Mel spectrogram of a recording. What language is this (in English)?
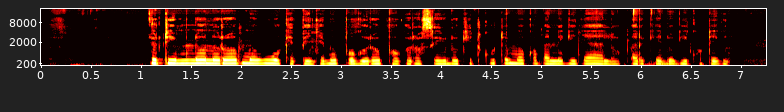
Luo (Kenya and Tanzania)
